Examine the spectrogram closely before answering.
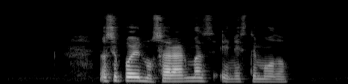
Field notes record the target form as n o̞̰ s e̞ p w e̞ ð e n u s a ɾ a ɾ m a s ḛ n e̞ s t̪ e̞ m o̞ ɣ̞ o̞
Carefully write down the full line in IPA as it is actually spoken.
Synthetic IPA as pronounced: n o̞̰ s e̞ p w e̞ ð e n u s a ɾ a ɾ m a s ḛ n e̞ s t̪ e̞ m o̞ ð̞ o̞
